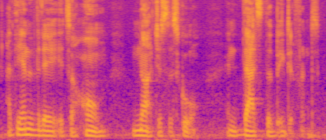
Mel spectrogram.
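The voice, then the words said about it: Smooth radio announcer voice. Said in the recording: “you got the radio voice going”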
